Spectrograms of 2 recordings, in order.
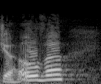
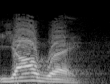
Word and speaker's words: Yahweh: In Hebrew, it's four letters, YHVH, or in English, JHVH. You can pronounce it Jehovah. You can pronounce it Yahweh. Something like that. The Hebrews did not have vowels in their alphabet, so we're kind of putting the vowels there.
